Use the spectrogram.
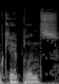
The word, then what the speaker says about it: capelin: C uh celin yeah apparently it can be pronounced both another word that pronounced both ways in the maritimes we call them caelin yeah well you're not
